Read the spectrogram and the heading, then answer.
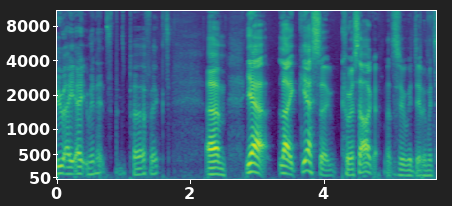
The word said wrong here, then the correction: Kurosawa: Akira Kurosawa.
